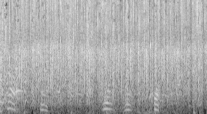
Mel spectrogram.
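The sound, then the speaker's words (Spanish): Steady, dense applause with a constant crackle of many hands clapping at even loudness throughout, while someone talks over it in short bursts. “El aplauso de la pena no me gusta.”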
